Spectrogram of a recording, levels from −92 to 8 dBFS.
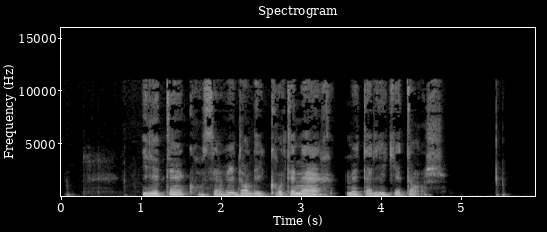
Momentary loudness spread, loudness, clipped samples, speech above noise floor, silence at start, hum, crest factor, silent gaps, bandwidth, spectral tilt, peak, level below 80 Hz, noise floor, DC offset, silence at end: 19 LU; -28 LUFS; under 0.1%; 57 dB; 0.05 s; none; 18 dB; none; 11.5 kHz; -6 dB/octave; -12 dBFS; -66 dBFS; -84 dBFS; under 0.1%; 0.4 s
